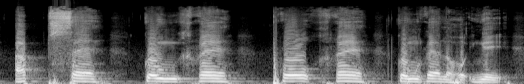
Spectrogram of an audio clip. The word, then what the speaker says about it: congrès: Congrès, mang accent grave thì phát âm là e.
